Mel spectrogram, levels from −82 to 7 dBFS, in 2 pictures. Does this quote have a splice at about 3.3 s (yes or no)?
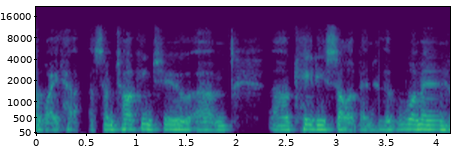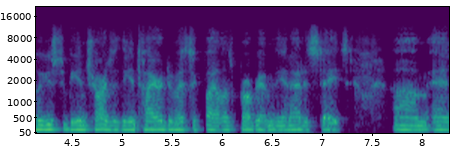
yes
